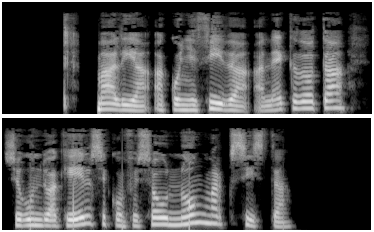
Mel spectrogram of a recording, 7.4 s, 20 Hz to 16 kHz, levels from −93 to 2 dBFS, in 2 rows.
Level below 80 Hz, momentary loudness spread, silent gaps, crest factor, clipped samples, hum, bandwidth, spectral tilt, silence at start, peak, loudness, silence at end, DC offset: -54 dBFS; 11 LU; 0.78-0.94 s, 3.67-3.72 s; 18 dB; under 0.1%; none; 11.5 kHz; -4.5 dB/octave; 0.6 s; 0 dBFS; -16 LUFS; 0.8 s; under 0.1%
